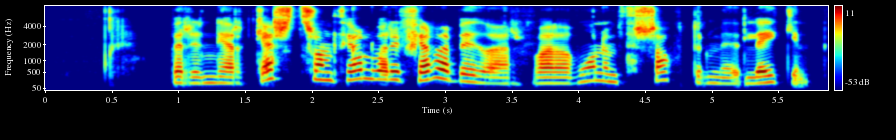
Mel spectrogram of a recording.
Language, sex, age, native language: Icelandic, female, 40-49, Icelandic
